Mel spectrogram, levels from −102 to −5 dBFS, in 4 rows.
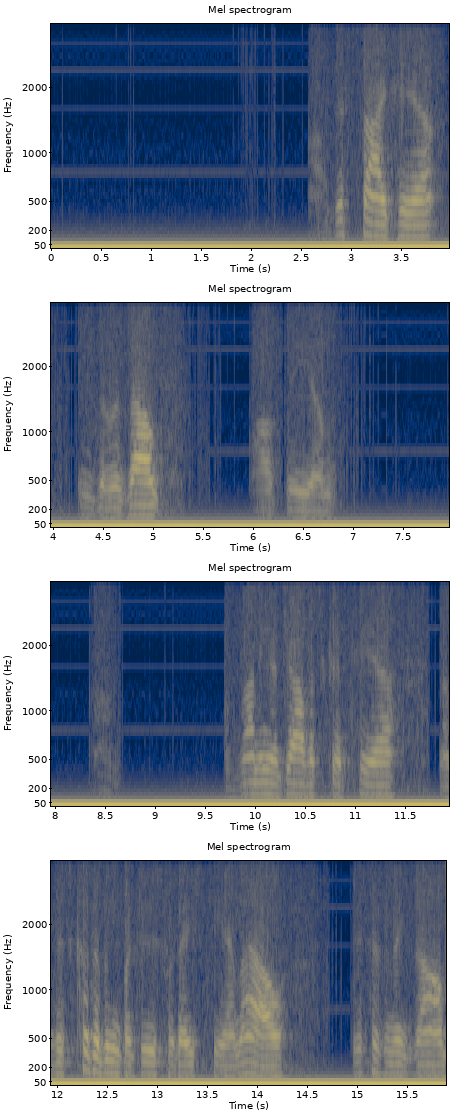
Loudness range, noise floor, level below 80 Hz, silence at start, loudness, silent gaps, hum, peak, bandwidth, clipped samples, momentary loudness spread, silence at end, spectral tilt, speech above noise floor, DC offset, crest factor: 11 LU; -70 dBFS; -64 dBFS; 0 s; -41 LUFS; none; none; -20 dBFS; 4 kHz; under 0.1%; 22 LU; 0 s; -9.5 dB/octave; 30 dB; 4%; 22 dB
